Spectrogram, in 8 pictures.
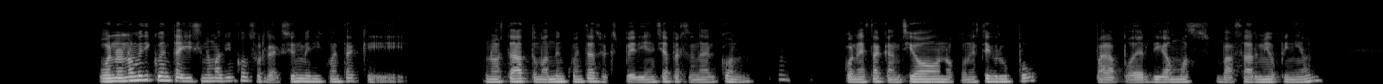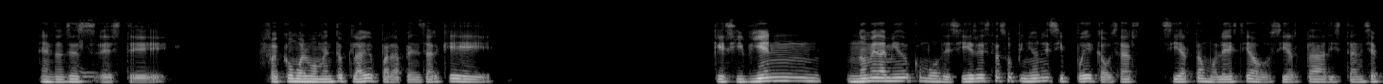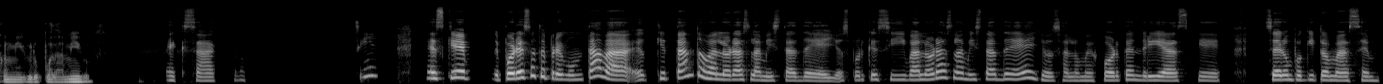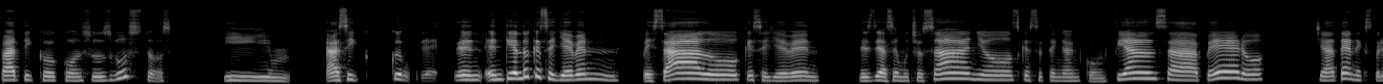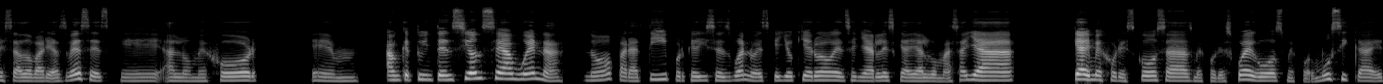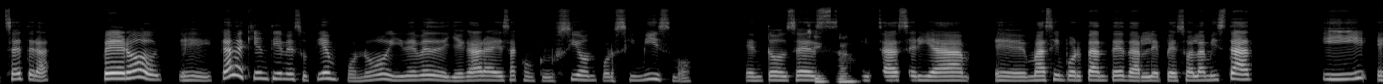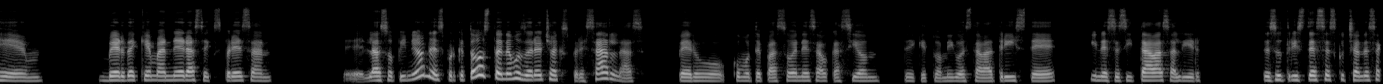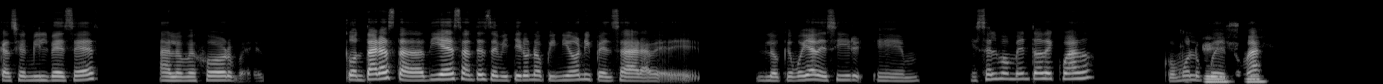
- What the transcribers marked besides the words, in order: none
- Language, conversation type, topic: Spanish, advice, ¿Cómo te sientes cuando temes compartir opiniones auténticas por miedo al rechazo social?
